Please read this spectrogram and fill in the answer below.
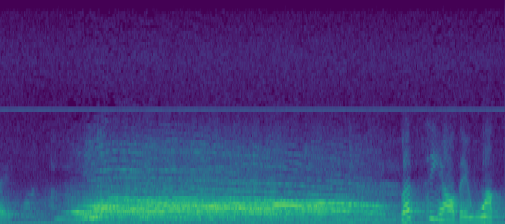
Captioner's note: mildly enthusiastic cheering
